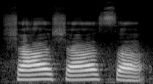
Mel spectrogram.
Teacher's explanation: सकार का तालु, मूर्धा तथा दंत स्थान में उच्चारण किया जाए तो क्रम से शा, शा, सा ऐसा उच्चारण होता है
